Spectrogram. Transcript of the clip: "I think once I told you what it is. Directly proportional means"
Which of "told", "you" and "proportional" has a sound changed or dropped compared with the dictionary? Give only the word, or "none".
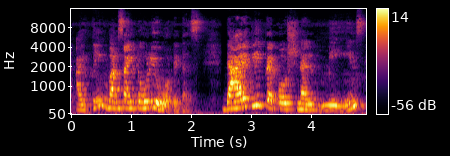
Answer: none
